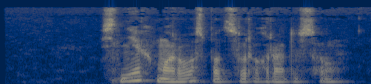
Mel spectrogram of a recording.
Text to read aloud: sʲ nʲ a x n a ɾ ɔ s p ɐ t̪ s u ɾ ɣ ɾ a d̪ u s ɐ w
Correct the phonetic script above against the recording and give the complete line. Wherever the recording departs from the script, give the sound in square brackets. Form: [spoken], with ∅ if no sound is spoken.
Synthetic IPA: sʲ nʲ [ɛ] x [m] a ɾ ɔ s p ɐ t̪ s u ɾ ɣ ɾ a d̪ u s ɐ w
